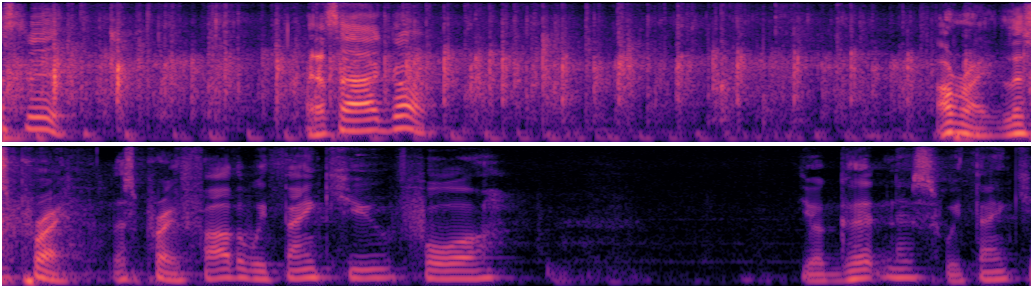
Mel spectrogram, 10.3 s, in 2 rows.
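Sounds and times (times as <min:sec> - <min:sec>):
speech: 0:00.0 - 0:00.5, 0:01.5 - 0:02.2, 0:04.7 - 0:07.7, 0:09.2 - 0:10.2
audience clapping hands in rhythm: 0:00.0 - 0:05.4.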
